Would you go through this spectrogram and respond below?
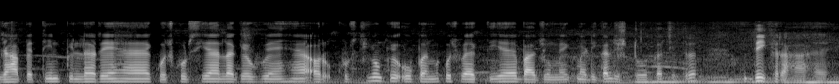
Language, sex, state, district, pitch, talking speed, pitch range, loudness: Chhattisgarhi, male, Chhattisgarh, Korba, 125 Hz, 200 wpm, 115-130 Hz, -22 LUFS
